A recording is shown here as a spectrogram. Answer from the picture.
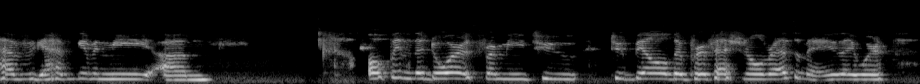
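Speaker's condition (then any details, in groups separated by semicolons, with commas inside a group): Cerebral palsy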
